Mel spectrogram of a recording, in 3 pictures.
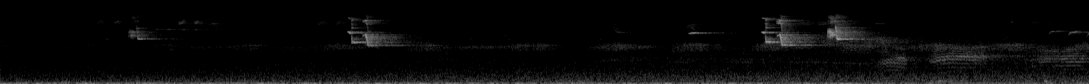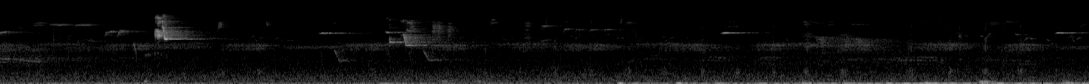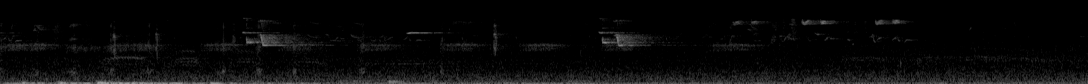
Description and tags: Bruny Island Ambience 2
Crescent Honey Eater (Egypt Bird).
Recorded 7.18 am, 31 July 2015, at Inala, Bruny Island, Tasmania, on a PMD 661 using a Rode NT55.
Bruny, Island, Tasmania, bird-song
